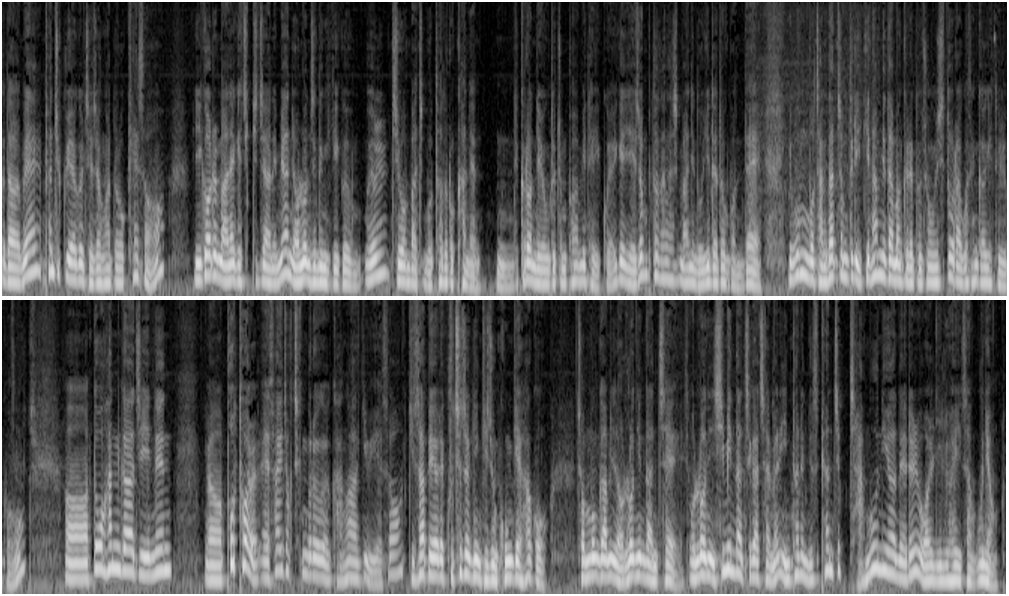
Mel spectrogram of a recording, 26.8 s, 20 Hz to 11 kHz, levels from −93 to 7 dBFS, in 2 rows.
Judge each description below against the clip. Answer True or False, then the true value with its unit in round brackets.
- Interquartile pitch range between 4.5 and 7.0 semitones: True (5.2 semitones)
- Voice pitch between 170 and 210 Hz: False (140 Hz)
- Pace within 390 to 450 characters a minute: True (405 characters per minute)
